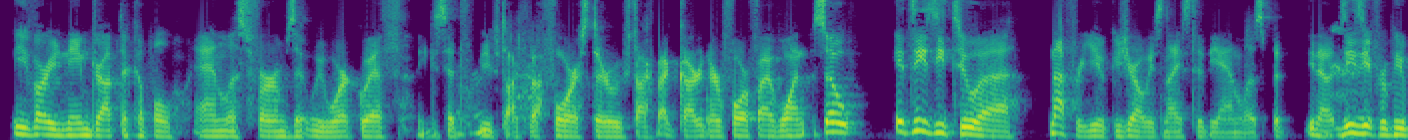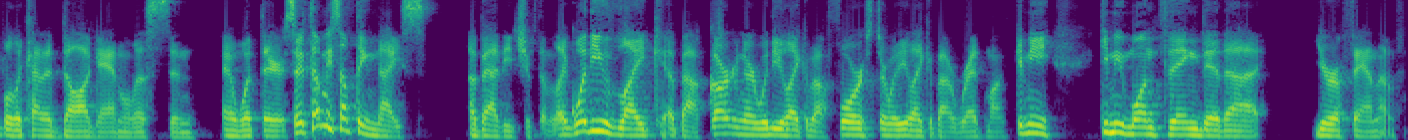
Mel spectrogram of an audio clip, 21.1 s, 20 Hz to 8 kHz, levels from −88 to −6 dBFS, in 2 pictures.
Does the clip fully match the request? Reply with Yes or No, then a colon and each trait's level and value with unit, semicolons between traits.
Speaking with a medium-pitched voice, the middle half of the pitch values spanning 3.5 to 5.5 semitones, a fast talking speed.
No: low, 120 Hz; average, 4.0 semitones; fast, 275 wpm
